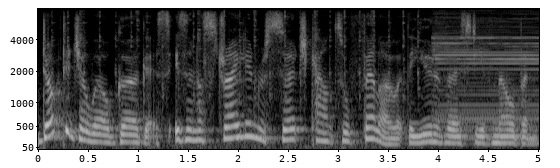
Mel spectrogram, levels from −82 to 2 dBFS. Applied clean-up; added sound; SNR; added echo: none; Alarm / Clock; 16 dB; none.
